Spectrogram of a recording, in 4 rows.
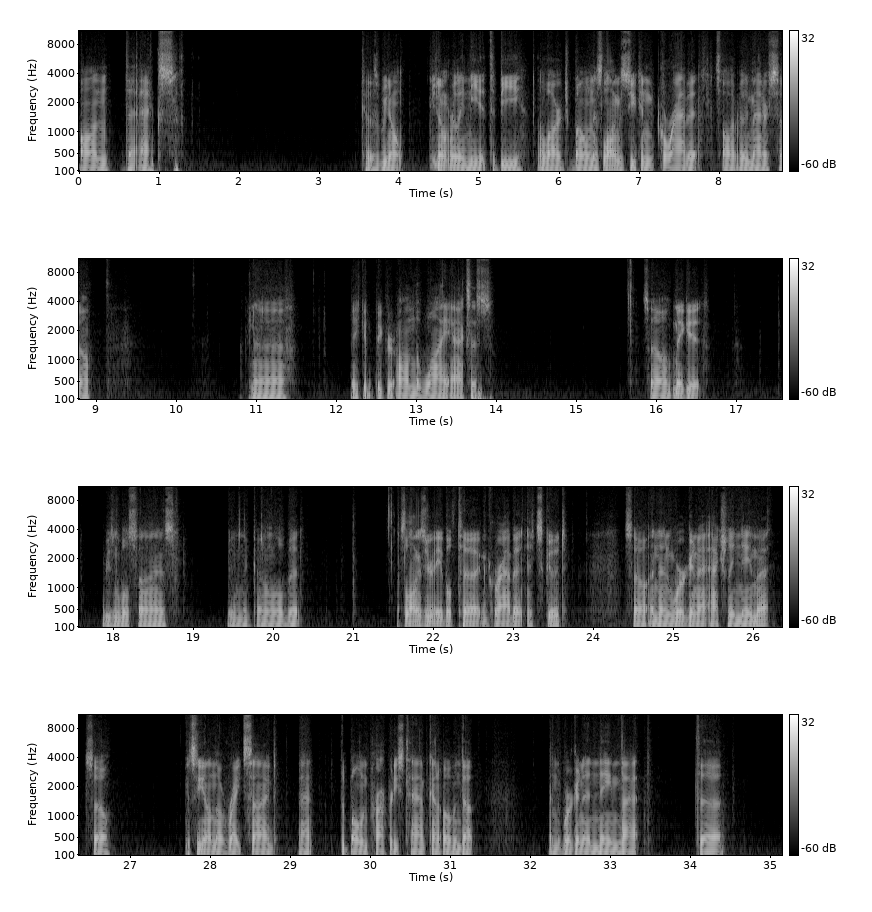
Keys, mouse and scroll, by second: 1.0 ctrl+alt+s, 1.9 x, 3.9 right click, 5.2-6.4 middle drag, 10.2 ctrl+alt+s, 10.9 z, 11.7 y, 15.2 click, 15.5-17.0 middle drag, 17.5 s, 18.3 click, 18.6 g, 18.7 z, 19.9 click, 20.2-21.4 middle drag, 22.1-23.7 middle drag, 32.0-35.1 drag.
